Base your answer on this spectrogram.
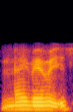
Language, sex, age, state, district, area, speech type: Hindi, male, 18-30, Madhya Pradesh, Betul, urban, conversation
